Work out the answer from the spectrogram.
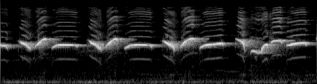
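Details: Caged Chinese hwamei kept as a fighting bird, singing loud, rich whistled phrases that swoop up and down, each slurred note followed quickly by the next in a lively, uneven stream.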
